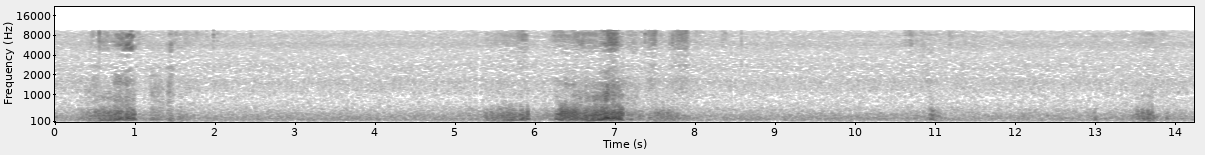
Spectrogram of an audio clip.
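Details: Raccoons give harsh, rasping barks and growls in short, irregular bursts while fighting at a feeder in Akron, Ohio.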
